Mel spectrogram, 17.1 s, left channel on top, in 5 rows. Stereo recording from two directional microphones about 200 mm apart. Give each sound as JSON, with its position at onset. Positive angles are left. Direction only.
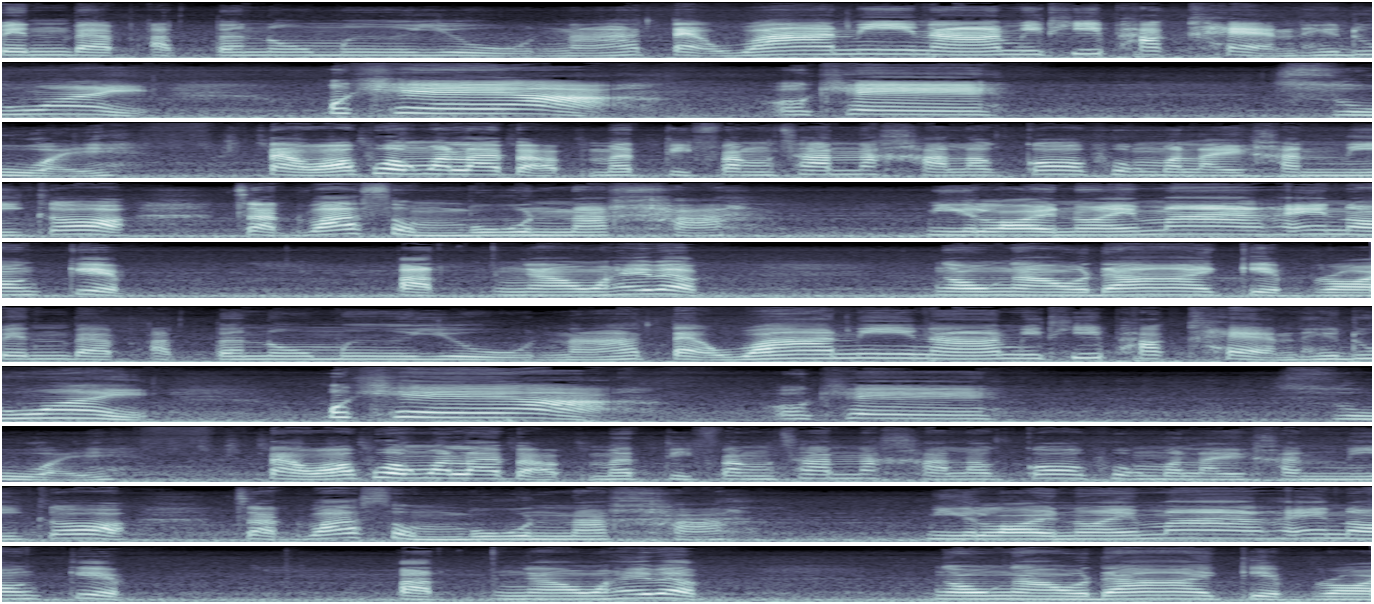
{"t": 0.0, "sound": "a woman's voice", "side_deg": -5}
{"t": 0.5, "sound": "a woman's voice", "side_deg": -25}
